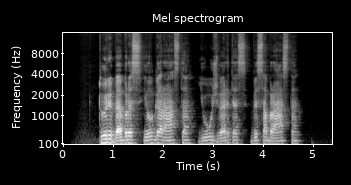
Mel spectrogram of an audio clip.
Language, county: Lithuanian, Utena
